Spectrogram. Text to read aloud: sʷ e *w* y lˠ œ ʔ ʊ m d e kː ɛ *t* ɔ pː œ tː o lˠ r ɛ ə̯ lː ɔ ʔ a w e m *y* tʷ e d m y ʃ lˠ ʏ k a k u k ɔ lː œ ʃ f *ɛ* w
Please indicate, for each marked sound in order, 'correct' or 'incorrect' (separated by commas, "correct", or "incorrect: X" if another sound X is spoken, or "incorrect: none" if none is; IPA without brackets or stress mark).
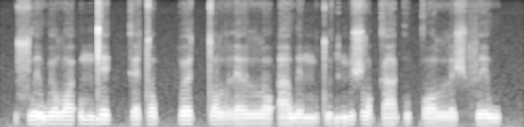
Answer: correct, correct, incorrect: ʏ, incorrect: e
